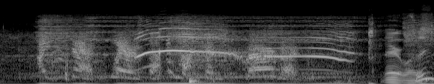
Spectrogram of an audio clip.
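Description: Loud, drawn-out, high-pitched Nightmare on Elm Street-style screaming wavers and swoops for several seconds, then breaks off into a couple of short, sharp shrieks at the end.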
